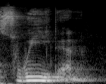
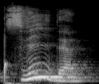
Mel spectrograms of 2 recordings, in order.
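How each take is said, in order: First: The vowel is said with an English sound. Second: The vowel is said with a Swedish sound. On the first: The speaker calls it right. "instead of Sweden" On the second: The speaker calls it wrong. "when we say Sweden"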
